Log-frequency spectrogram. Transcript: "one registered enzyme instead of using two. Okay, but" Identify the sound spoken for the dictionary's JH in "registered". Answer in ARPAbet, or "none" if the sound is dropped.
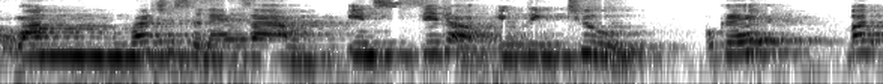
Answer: CH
